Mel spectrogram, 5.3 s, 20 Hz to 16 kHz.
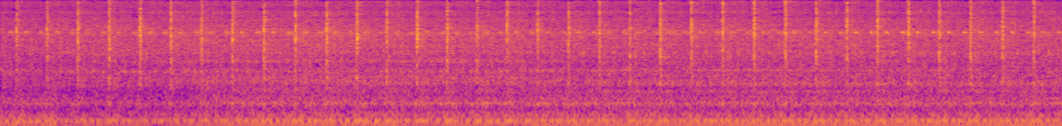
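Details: Foxbody Mustang V8 with new heads, lifters, roller rockers, distributor, spark plugs and header gasket, idling with the SPOUT unplugged: deep rumble with a sharp steady tick about three a second; sounds like an exhaust leak, quieter as timing is advanced, cause unknown.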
